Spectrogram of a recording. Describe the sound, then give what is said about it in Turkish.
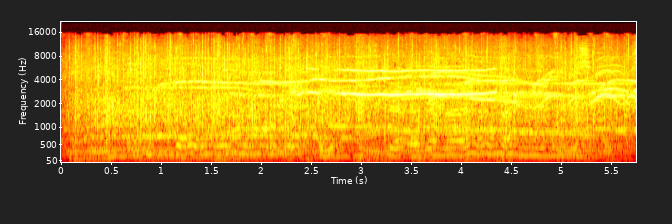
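Audience applause for the accompanying musicians after a folk song performance, with steady clapping and crowd noise beneath a speaking voice and some sustained tonal notes. “Çok kıymetli arkadaşlarım eşlik ettiler, söylediler aynı zamanda. Alkış onlara.”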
